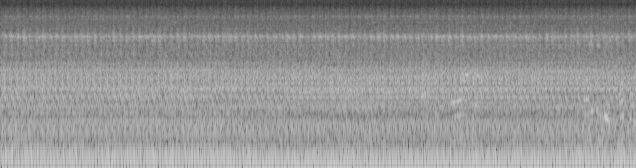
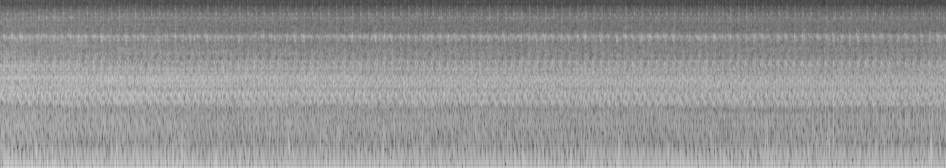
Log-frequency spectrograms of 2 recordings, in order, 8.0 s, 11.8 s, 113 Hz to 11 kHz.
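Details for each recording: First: Detroit Diesel 6V92TA two-stroke in a Wanderlodge bus conversion (rebuilt, had been sitting) idling far too high, a fast steady drone; idle later backed down from about 750 to 600 RPM (596.8) with buffer reset. Finding: high idle speed. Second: Detroit Diesel 6V92TA (rebuilt, had been sitting) in a Wanderlodge bus, idle being reset from too high (minimum recommended 500 RPM): steady, even two-stroke idle with smooth unbroken beat, no misses or knocks. Finding: normal idle.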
